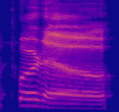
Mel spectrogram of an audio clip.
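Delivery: drawn-out mock American Valley Girl; Valley Girl accent. Shown as a demonstration. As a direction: stretch it out in a put-on American accent. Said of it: "Valley Girl".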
